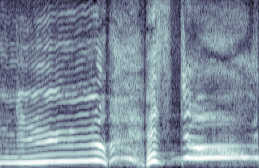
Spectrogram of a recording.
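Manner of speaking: mock freaked-out yell, very high, very slow, drawn-out. Retelling grabbing scissors from a running child: retelling a panicked yell. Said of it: "I'm trying not to yell ... but I am yelling".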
